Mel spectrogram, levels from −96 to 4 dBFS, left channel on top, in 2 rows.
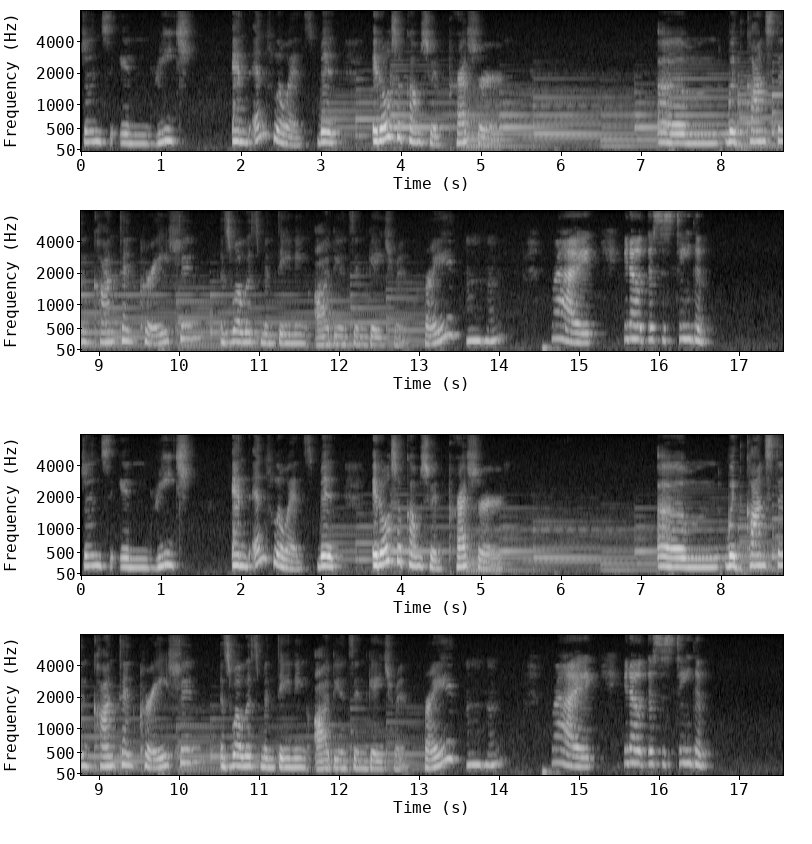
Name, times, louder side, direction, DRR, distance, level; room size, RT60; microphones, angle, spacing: voice 1, 0.0-1.3 1.9-3.3 3.6-5.3 7.2-13.5, right 3 dB, 35° right, 0.5 m, -25 dB
sound 1, 3.0-13.2, left 2 dB, 30° left, 0.8 m, -39 dB
voice 2, 13.6-14.0 14.6-15.1 15.6-16.6, left 1 dB, ahead, 2.0 m, -28 dB
6.4 x 5.1 x 5.6 m
head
